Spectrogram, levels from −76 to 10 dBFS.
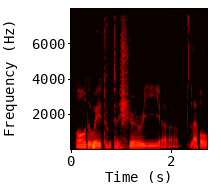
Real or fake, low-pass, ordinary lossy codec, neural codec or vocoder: real; none; none; none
